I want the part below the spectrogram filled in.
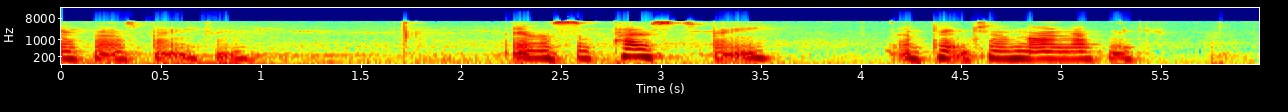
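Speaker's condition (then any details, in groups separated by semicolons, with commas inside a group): Multiple sclerosis; jaw ache, drooling when painting with mouth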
